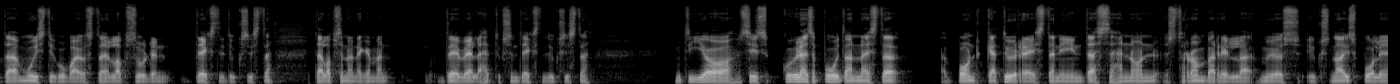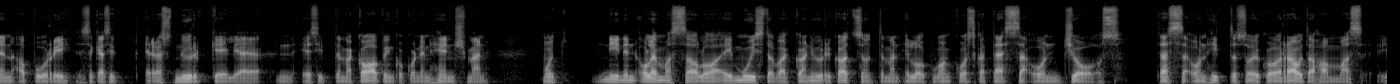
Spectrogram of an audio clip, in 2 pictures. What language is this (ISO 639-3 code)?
fin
